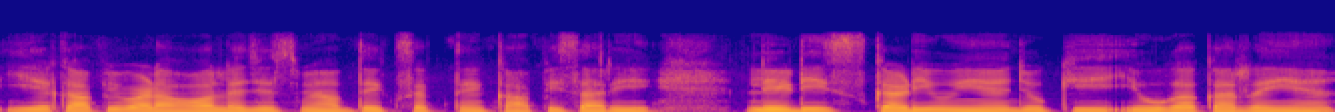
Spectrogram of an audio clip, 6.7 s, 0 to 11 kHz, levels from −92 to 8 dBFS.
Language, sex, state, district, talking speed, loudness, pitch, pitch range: Hindi, female, Himachal Pradesh, Shimla, 180 wpm, -17 LUFS, 180 Hz, 175-185 Hz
